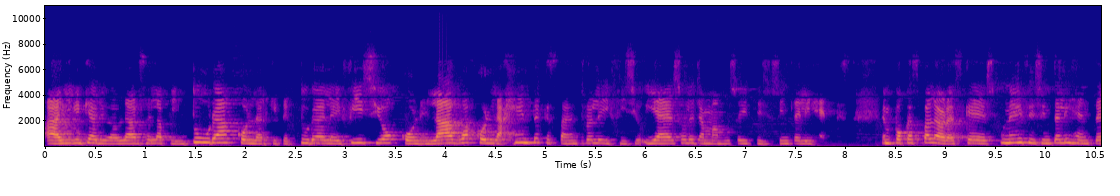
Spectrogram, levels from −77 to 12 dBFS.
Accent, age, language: Colombian, 20-39, Spanish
